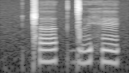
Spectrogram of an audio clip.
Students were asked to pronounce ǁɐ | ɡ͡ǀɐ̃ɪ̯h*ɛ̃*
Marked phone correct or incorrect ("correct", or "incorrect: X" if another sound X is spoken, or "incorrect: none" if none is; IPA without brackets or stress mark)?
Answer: correct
